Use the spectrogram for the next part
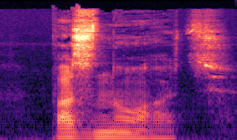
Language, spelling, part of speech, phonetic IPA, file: Belarusian, пазногаць, noun, [pazˈnoɣat͡sʲ], Be-пазногаць.ogg
- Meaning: nail (finger or toe)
